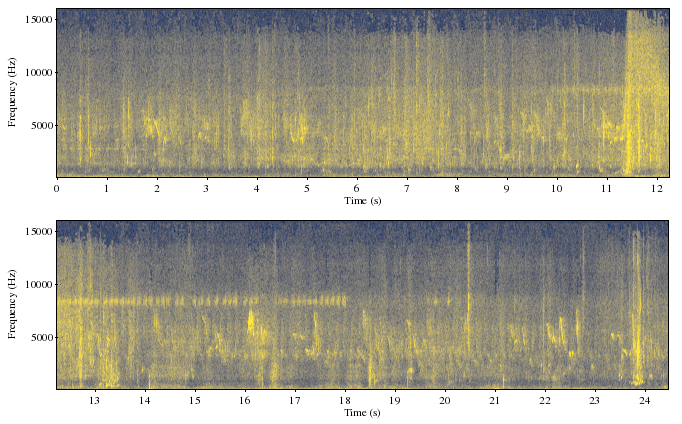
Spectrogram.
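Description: Faint outdoor ambience at a reservoir shore: wind rumbling on the microphone for the first few seconds, faint bird chirps, and scattered small clicks and rustles. A few brief louder sweeping sounds stand out near the middle and again near the end.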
